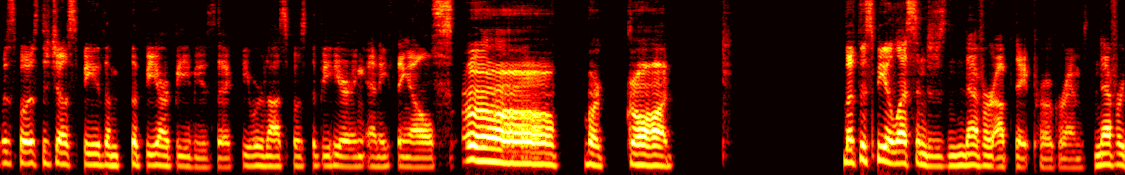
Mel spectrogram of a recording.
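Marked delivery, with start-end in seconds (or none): 4.7-6.7 long drawn-out loud groan of oh my god; exasperated shout. Real, not acted. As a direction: let it out slowly, fed up. Exasperated at plugin mistake.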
